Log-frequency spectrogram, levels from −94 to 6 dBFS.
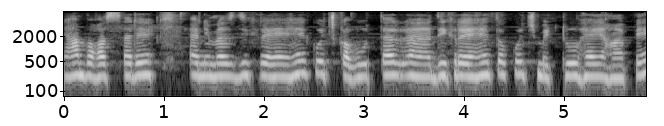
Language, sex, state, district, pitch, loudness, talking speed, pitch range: Hindi, female, Chhattisgarh, Rajnandgaon, 230 Hz, -18 LUFS, 185 wpm, 225-240 Hz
